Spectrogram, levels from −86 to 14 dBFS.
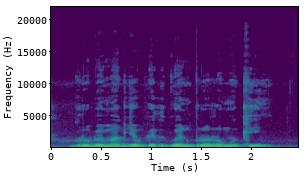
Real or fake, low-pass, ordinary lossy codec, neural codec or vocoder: real; 19.8 kHz; none; none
